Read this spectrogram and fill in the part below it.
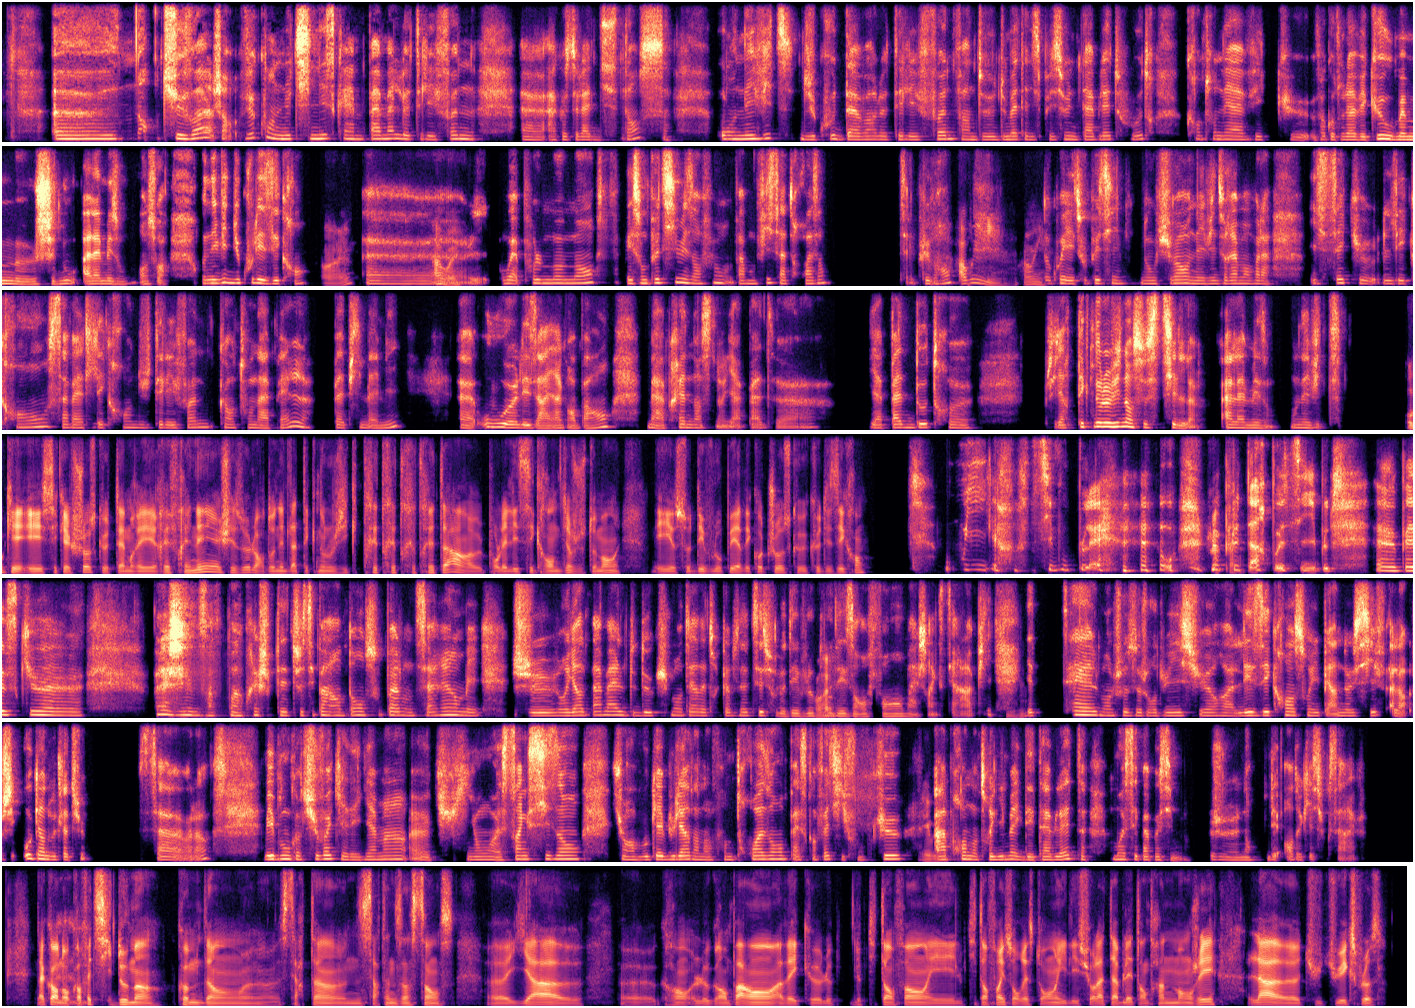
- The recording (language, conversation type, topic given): French, podcast, Comment la technologie transforme-t-elle les liens entre grands-parents et petits-enfants ?
- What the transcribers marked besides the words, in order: tapping; put-on voice: "Oui ! S'il vous plaît ! Oh, le plus tard possible !"; laughing while speaking: "S'il vous plaît !"; chuckle; unintelligible speech; stressed: "tellement"; other background noise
